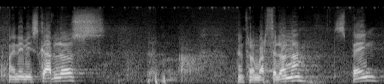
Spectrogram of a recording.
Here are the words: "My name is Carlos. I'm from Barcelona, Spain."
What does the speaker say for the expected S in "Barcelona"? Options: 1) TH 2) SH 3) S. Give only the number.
1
